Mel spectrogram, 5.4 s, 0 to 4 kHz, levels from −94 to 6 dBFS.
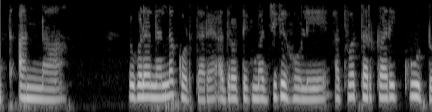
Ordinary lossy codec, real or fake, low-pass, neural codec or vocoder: none; real; 3.6 kHz; none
